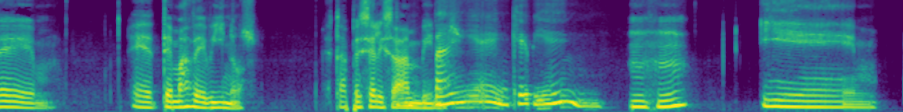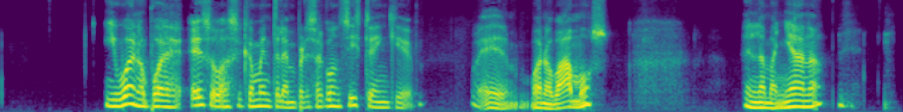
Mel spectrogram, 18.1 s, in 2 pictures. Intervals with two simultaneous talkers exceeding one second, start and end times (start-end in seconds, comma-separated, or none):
none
